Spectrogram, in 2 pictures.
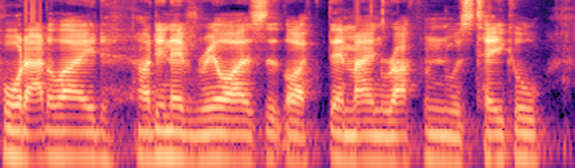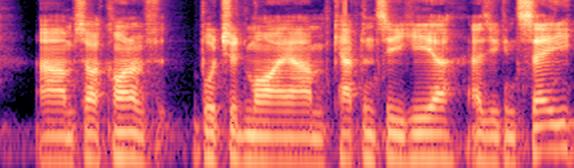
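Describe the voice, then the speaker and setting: A man in an Australian accent, fairly low in pitch, bright and sharp in tone, with flat monotone intonation at a moderate pace in a very clean recording with a silent background. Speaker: fantasy football youtuber. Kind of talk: casual review vlog. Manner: hesitant with many fillers.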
